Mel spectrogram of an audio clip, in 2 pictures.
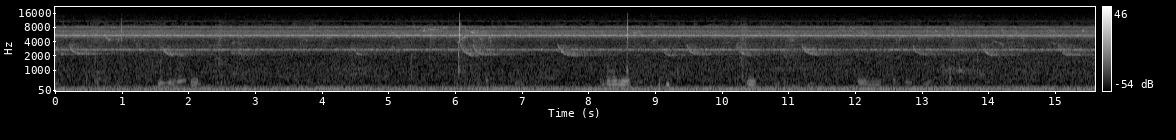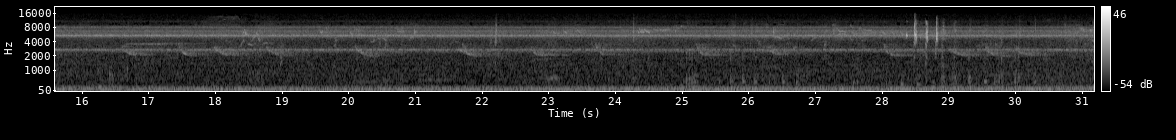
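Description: Steady high-pitched drone of insects, with a series of short falling chirps repeated about once a second through the first half. There is a brief burst of sharp clicks near the end.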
